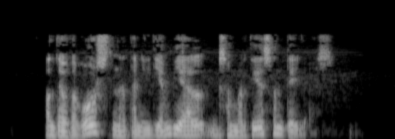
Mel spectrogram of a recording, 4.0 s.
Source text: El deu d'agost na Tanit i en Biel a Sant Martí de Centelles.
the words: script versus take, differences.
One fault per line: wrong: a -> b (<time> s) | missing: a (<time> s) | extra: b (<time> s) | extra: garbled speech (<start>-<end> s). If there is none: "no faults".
no faults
